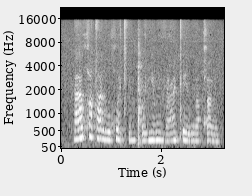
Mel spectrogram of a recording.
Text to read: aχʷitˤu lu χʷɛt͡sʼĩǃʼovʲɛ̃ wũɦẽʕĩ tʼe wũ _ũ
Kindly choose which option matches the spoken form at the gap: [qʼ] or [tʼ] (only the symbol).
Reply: qʼ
